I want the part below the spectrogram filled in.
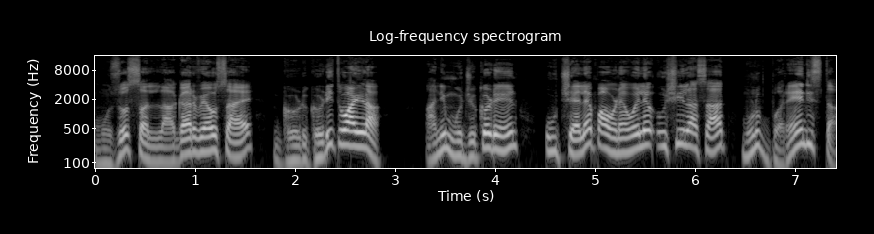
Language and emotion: Goan Konkani, happy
